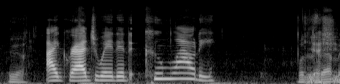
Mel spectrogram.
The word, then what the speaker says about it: cum laude: I thought it was cum laude, That's what I thought. Yeah. Cum laude. but apparently it's cum laude rhymes with rowdy.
